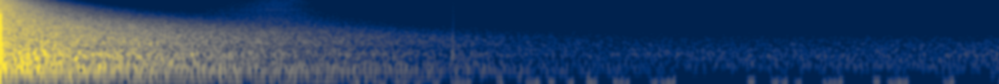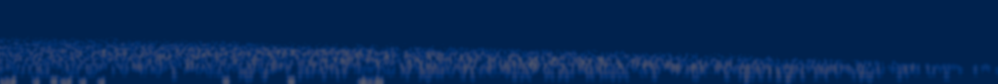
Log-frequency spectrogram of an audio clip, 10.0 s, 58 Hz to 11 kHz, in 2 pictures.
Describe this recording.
Finnvox Impulses - EMT 2 sec
convolution, Finnvox, impulse, ir, response, reverb, studios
